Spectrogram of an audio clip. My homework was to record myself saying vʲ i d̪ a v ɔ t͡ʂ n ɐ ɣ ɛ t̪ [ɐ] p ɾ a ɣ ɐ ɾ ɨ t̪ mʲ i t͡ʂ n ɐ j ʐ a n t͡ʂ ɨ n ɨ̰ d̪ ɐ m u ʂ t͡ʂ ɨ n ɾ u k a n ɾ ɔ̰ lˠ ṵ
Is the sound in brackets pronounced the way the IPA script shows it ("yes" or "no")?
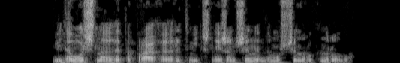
yes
